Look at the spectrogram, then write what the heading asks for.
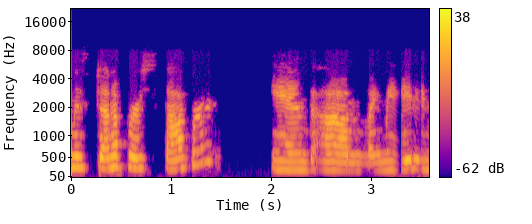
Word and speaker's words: Jennifer Stauffer: alarm for the interview uh my name is Jennifer Stafford and um my maiden name is actually adepa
